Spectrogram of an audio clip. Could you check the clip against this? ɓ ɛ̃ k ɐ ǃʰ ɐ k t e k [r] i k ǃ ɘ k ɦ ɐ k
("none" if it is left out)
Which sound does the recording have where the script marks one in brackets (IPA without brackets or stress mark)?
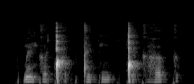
n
